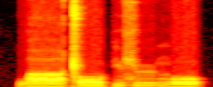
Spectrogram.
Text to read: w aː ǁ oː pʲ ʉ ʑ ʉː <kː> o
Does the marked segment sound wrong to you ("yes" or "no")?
yes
